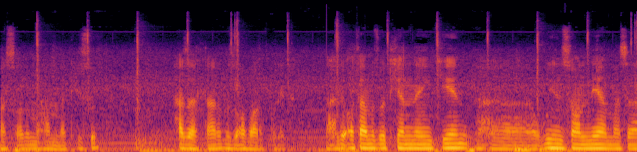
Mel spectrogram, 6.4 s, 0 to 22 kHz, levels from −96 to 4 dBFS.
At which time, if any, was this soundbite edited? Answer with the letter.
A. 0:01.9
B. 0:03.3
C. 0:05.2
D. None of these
B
